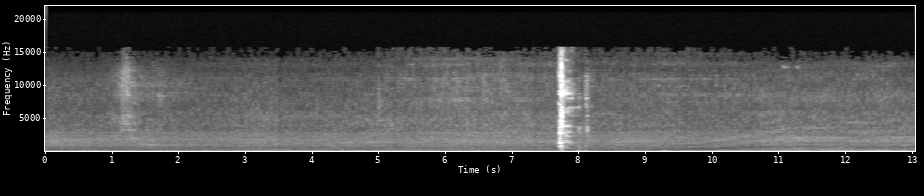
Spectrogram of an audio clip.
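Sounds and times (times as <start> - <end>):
car driving rumble: 0.0 - 13.0.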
